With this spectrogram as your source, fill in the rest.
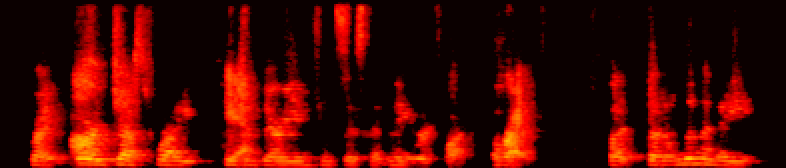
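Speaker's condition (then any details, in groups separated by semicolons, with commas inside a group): No condition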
